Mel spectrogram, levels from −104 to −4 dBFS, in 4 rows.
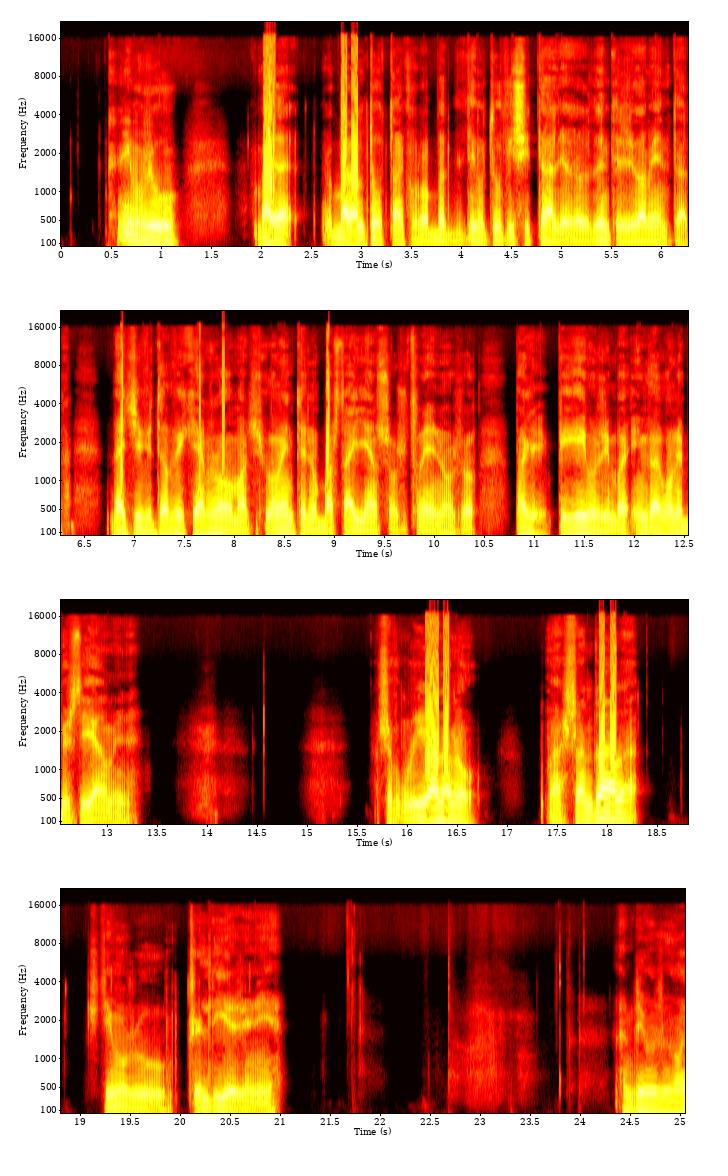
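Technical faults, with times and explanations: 2.03–2.13 s, 2.80–2.96 s, 6.87 s, 7.65–7.89 s, 8.93 s, 16.18–16.41 s, 17.92–18.08 s: integer overflow, speech peaks running up to about 3 dB past full scale wrap to the opposite sign instead of limiting, causing violent cracks.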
